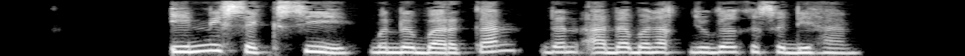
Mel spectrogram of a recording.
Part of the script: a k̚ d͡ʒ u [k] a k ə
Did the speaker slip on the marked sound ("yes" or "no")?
yes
